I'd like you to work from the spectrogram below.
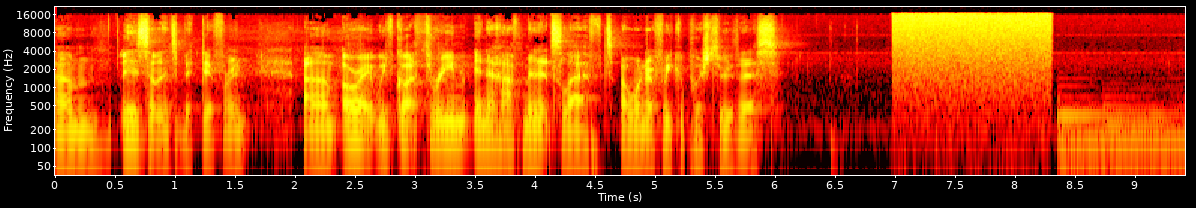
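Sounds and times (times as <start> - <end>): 
speech: 0.0 - 6.1, 8.4 - 8.6
low electrical hum with faint tonal buzzing: 0.0 - 8.3
harsh static hiss: 7.0 - 8.4.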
